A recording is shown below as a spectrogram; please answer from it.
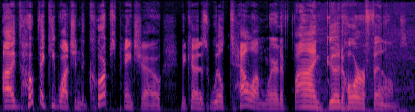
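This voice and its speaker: A man's voice: on the high side, animated, unhurried, fairly bright tone. Eager talk-show man who keeps saying look. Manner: enthusiastic, rambling with restarts, says "look" often. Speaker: co-host. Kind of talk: casual interview chat.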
